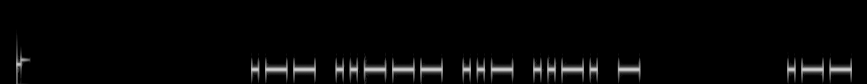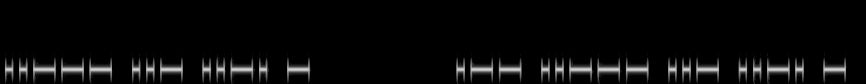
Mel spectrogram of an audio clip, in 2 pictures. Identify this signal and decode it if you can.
Morse code, heard as a keyed tone, about 17 wpm, 700 Hz. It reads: W2UFT W2UFT W2UFT
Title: USA Call Signs - 5 Characters - Repeated 3x - 17wpm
